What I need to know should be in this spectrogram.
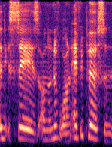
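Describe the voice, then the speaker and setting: A moderate pace carries the delivery. The voice has an English accent. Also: woman. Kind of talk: casual talk to camera.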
